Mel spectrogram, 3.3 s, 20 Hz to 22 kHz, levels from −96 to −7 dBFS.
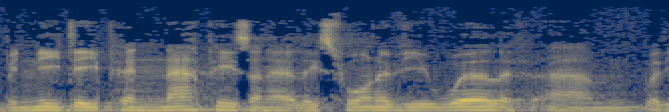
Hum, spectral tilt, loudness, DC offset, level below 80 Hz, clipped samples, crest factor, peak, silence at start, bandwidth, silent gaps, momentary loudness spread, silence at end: none; -4.5 dB/octave; -30 LUFS; under 0.1%; -54 dBFS; under 0.1%; 16 dB; -14 dBFS; 0 s; 15.5 kHz; none; 9 LU; 0 s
